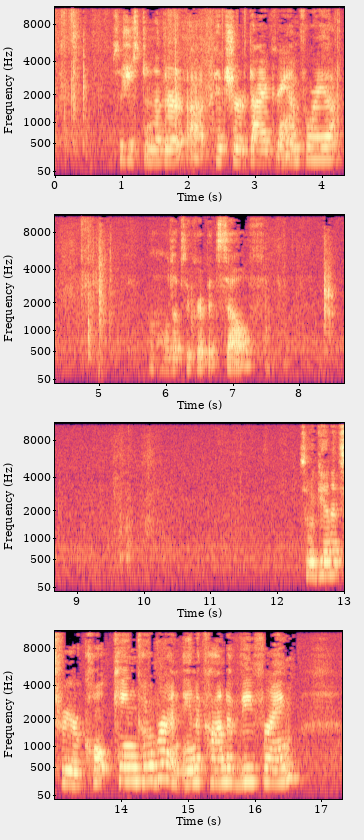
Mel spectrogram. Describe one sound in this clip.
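A young woman speaks calmly and clearly into a nearby microphone.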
